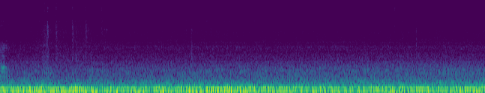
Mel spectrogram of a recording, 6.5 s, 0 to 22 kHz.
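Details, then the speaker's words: 2016 Toyota Camry after replacing the electric power steering damper, in-cabin on a rough road: steady low road rumble with no knocks or rattles; steering column now quiet, steering feels stronger. "it's very quiet in here now no more Ratt Ling no more no more of this annoying noises"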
